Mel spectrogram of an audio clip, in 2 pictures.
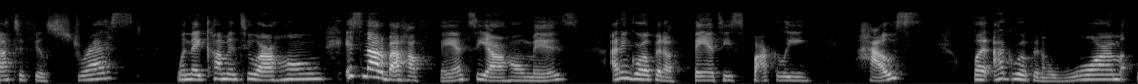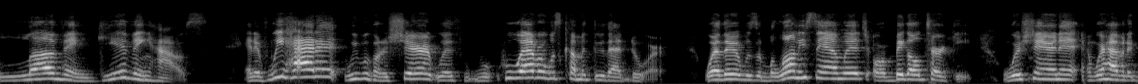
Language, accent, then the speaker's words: English; Maryland, United States; I grew up in Maryland with a big family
